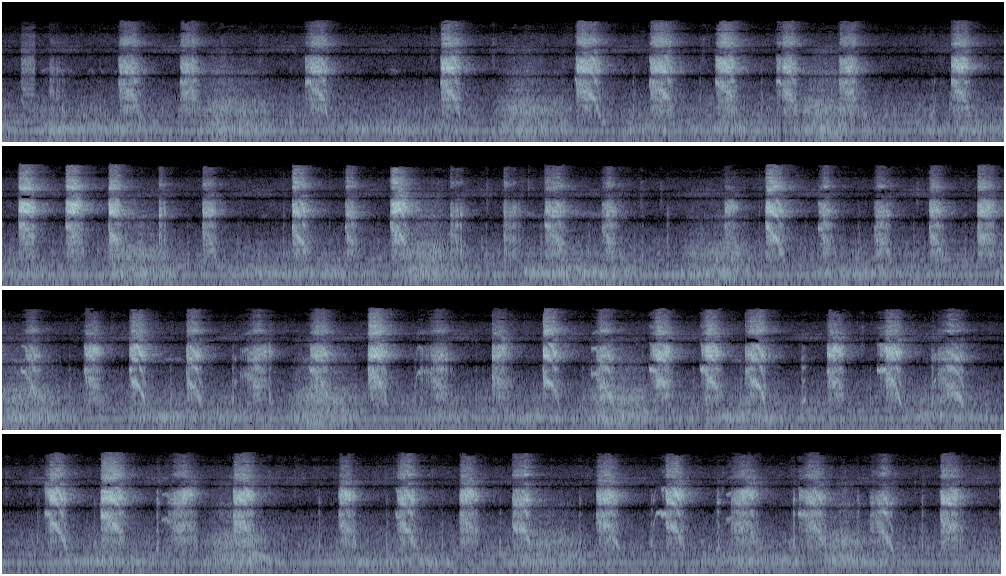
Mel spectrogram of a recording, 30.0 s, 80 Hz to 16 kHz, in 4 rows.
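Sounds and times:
bird giving harsh distress squawks: 0:12.9 - 0:29.9.

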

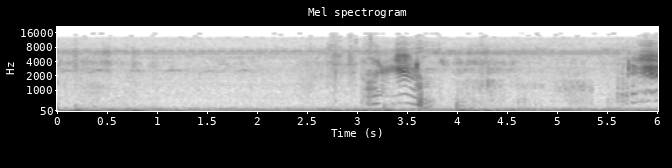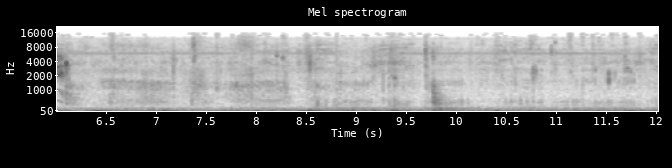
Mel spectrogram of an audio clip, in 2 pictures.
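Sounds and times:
cat meowing: 0:03.0 - 0:03.8, 0:05.6 - 0:06.3.

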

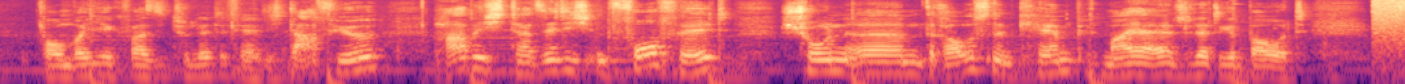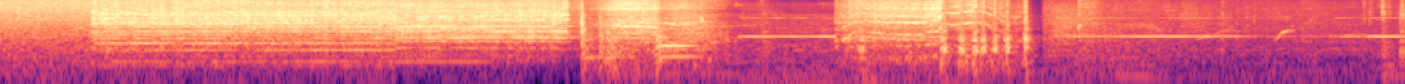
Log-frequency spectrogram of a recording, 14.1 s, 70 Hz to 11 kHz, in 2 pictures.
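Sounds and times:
static noise burst: 0:06.9 - 0:08.0
power drill whining: 0:07.4 - 0:12.2.

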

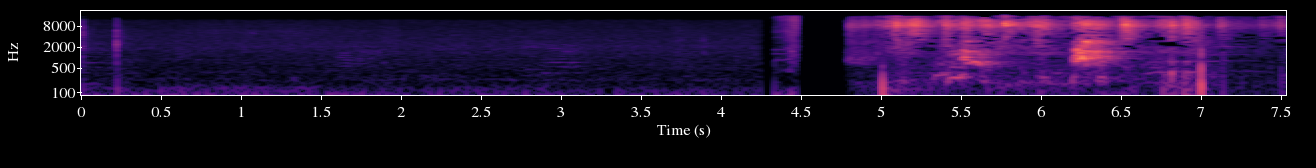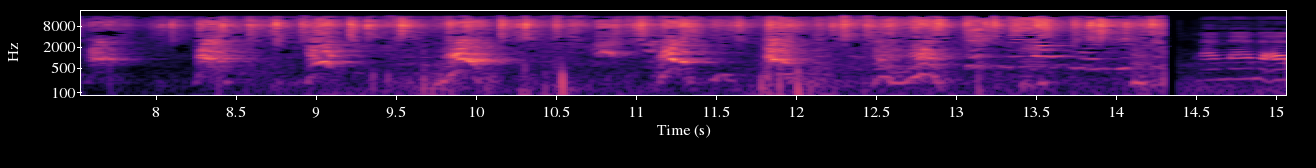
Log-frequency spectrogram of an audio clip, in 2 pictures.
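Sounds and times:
dog barking: 0:05.2 - 0:06.7, 0:07.6 - 0:13.3.

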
